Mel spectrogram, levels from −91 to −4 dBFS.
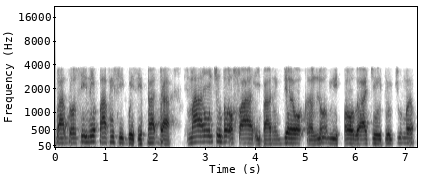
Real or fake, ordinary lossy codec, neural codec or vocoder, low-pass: fake; Opus, 64 kbps; codec, 24 kHz, 1.5 kbps, HILCodec; 3.6 kHz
